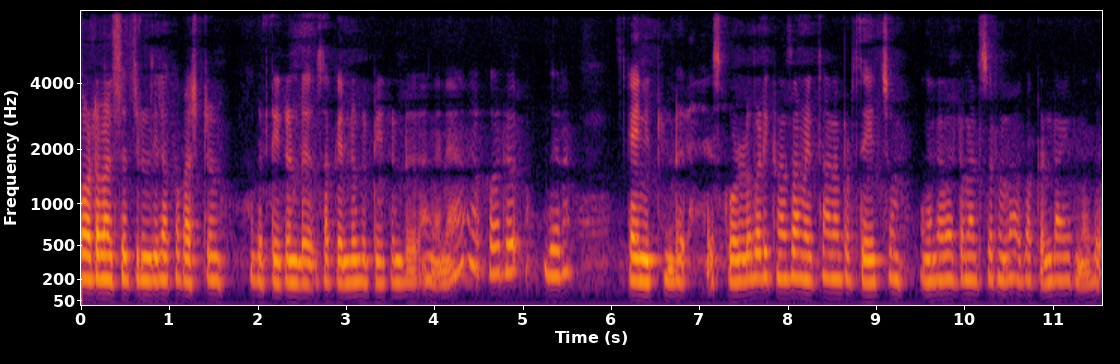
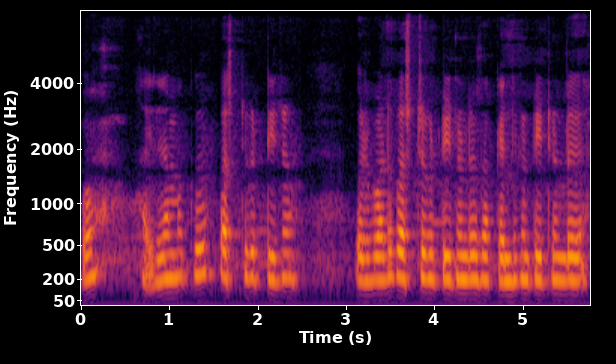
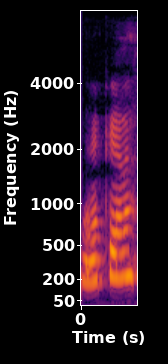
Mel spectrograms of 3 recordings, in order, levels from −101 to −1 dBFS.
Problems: none marked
